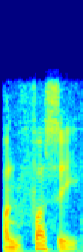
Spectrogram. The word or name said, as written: unfussy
